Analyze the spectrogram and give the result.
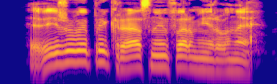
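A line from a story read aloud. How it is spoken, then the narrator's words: Gloomy remark. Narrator (Russian): мрачно заметил он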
